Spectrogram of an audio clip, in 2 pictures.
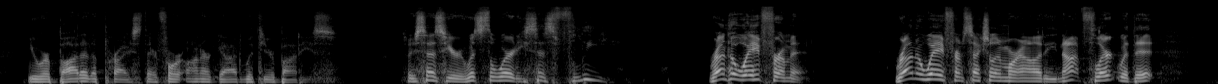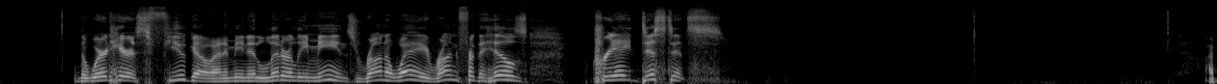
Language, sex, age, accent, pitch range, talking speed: English, male, 40-59, American, 125-165 Hz, 135 wpm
